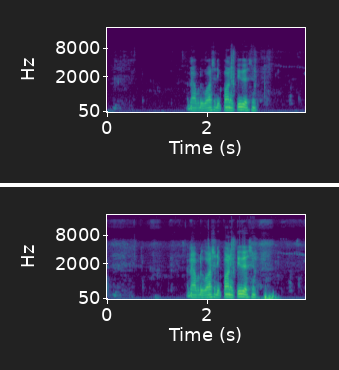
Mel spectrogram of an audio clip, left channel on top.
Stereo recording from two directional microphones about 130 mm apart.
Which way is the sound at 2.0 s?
5° left (ahead or behind).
